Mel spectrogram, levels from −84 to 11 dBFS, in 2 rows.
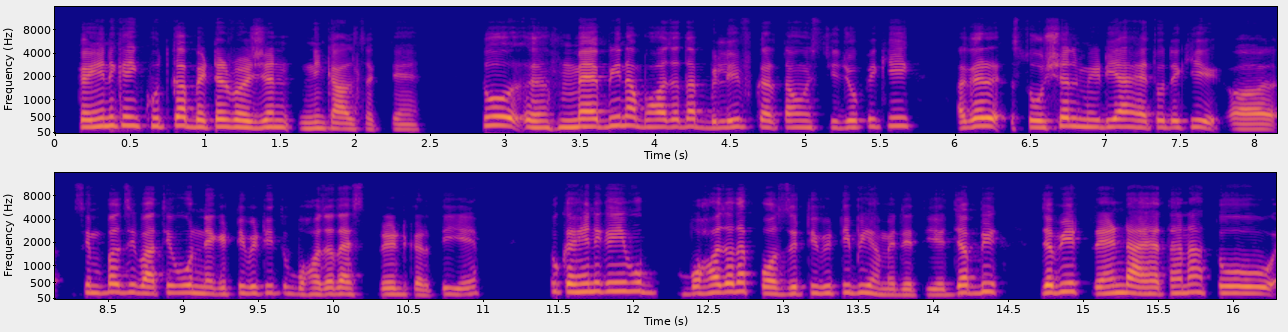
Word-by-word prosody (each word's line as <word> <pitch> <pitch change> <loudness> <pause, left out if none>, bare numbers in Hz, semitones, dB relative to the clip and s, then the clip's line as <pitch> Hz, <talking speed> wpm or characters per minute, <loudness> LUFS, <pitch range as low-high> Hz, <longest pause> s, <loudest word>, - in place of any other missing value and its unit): कहीं 210 +2 +4
न 245 - +4
कहीं 250 0 +2
ख़ुद 235 -2 -2
का 250 0 +5
बेटर 210 -1 +3
वर्ज़न 200 0 +3
निकाल 165 -2 -1
सकते 145 0 -11
हैं। 140 -1 -8 0.4
तो 255 +1 +4
अ, 190 -3 0
मैं 215 +2 +5
भी 245 +2 +1
ना 255 -1 +2
बहुत 210 -2 +1
ज़्यादा 210 +1 -1
बिलीव 195 +3 -2
करता 195 -1 -2
हूँ 195 0 -3
इस 195 - -8
चीज़ों 190 +1 -3
पे 220 - -4
कि 235 +2 -4 0.3
अगर 230 +5 +6
सोशल 195 +8 +1
मीडिया 215 0 +1
है 195 -2 +1
तो 195 - -3
देखिए 195 +1 -2 0.2
अ, 145 -1 +1 0.2
सिंपल 220 +1 0
सी 225 - -4
बात 195 -1 +1
है 210 - -1
वो 215 +1 +1
नेगेटिविटी 195 +1 -3
तो 195 -1 -11
बहुत 175 -1 -4
ज़्यादा 180 0 +1
स्प्रेड 175 0 -4
करती 160 +2 -5
है 175 +3 -5 0.5
तो 245 - -6
कहीं 235 0 +4
न 255 - +1
कहीं 255 +1 +2
वो 255 -4 -3 0.2
बहुत 195 +4 +2
ज़्यादा 240 +2 +4
पॉजिटिविटी 195 +3 -1
भी 215 +1 -2
हमें 160 -5 -5
देती 155 +1 -5
है। 155 - -3
जब 215 +3 +2
भी 245 +2 0 0.3
जब 215 +1 +6
ये 250 - +5
ट्रेंड 215 -3 +1
आया 185 -2 +4
था 200 +3 -3
ना, 230 +2 0
तो 205 -3 +2
200 Hz, 235 wpm, -23 LUFS, 185-220 Hz, 0.5 s, अगर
